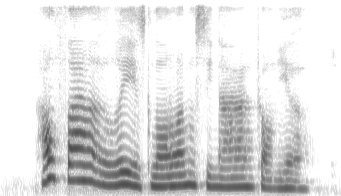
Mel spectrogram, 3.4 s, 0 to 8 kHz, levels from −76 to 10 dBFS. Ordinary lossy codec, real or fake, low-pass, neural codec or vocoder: none; fake; 7.2 kHz; codec, 24 kHz, 0.9 kbps, WavTokenizer, medium music audio release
